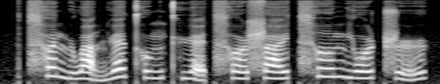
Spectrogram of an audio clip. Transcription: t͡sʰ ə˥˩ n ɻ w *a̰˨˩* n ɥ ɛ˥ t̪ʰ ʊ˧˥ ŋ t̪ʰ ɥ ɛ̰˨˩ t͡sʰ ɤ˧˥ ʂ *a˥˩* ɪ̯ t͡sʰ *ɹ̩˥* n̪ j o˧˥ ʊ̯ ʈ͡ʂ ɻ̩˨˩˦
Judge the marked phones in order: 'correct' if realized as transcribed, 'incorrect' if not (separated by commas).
correct, incorrect, correct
